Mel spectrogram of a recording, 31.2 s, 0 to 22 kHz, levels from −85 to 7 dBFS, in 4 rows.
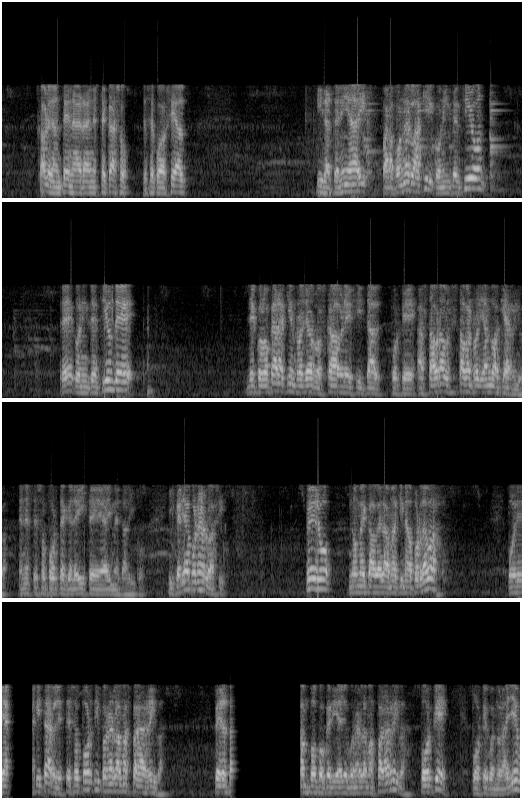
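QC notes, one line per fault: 0.33–21.34 s, periodic USB or driver dropouts: roughly every 0.5 s, about forty times, a piece of roughly 2 ms drops to silence, heard as regular ticks while sound is present. Something blocking the USB bus or audio driver at a fixed interval causes it.
23.34 s, short stall from a late packet: the sound is held for 57 ms. A packet arrived late, the jitter buffer emptied, and the receiver stretched the last sound until it came, then continued from the same place, losing nothing.
23.48–23.88 s and 26.84–27.90 s, call audio freeze: the last sound carries on and fades, then goes silent for 250 ms and 920 ms, inserting 378 ms and 1040 ms of gap before the audio resumes where it stopped. Packets were likely held up in transit, emptying the jitter buffer.
29.15–30.82 s, jitter buffer speed-up: the audio runs at 107% speed with unchanged pitch and sounds hurried. The buffer held excess audio, so the receiver removed pitch-period-sized pieces, about 150 ms in all. 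This happens within G.711 mu-law call audio band-limited to 4 kHz.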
